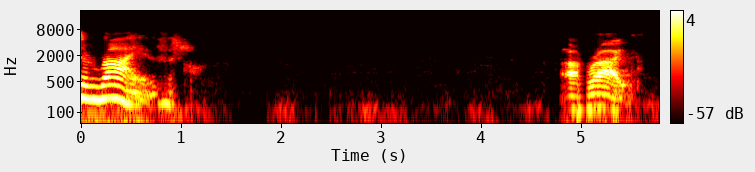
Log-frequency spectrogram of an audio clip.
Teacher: Because it's voiced, we have to use the D sound because D is also voiced. · When you say that consonant v, you'll feel it in your throat and in your mouth. There's a vibration. We call this voiced. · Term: voiced consonant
